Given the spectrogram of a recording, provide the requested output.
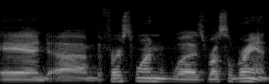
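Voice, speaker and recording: A man talks at a medium pitch with ordinary pitch variation, in an unremarkable speaking voice. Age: 30s. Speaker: podcast host. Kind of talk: casual chat. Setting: home studio.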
